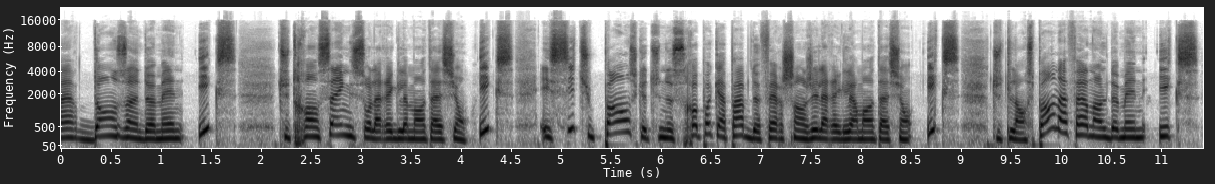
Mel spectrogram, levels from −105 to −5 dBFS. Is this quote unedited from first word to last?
no; 1 cut; at 4.1 s

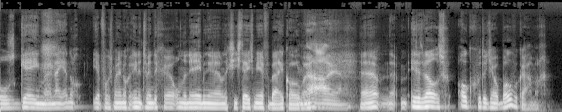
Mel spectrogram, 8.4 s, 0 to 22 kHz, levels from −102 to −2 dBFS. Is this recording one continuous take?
no; 1 cut; at 6.8 s

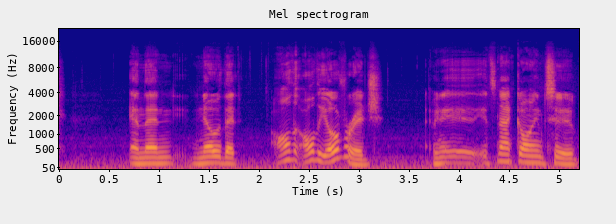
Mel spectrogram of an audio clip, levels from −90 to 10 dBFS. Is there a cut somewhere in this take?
no; 0 cuts

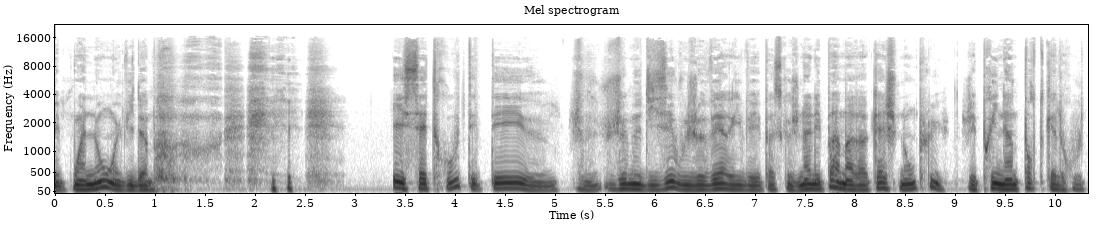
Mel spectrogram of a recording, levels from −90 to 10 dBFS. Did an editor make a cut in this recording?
yes; 2 cuts; at 5.1 s, 9.0 s

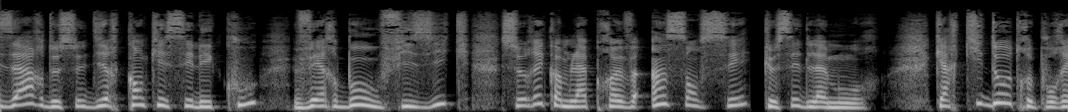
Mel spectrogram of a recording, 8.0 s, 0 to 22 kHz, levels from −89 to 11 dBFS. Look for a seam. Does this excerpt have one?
no; 0 cuts

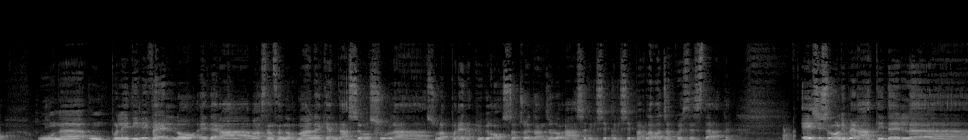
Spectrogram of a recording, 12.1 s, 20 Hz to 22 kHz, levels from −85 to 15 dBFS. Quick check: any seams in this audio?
yes; 1 cut; at 7.6 s

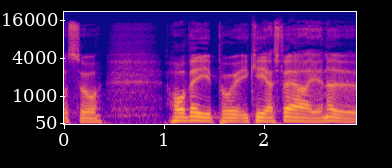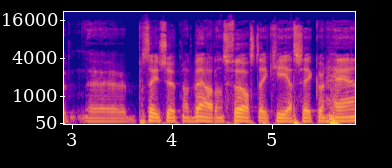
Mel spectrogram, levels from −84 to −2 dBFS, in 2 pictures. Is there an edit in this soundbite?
no; 0 cuts

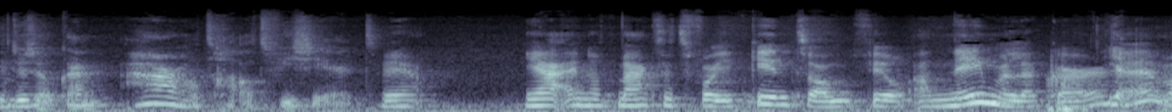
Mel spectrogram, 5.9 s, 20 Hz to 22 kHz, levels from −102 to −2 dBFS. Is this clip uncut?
yes; 0 cuts

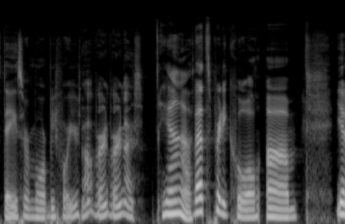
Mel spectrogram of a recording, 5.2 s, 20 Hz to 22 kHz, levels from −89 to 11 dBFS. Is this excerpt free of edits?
no; 3 cuts; at 1.2 s, 1.6 s, 2.9 s

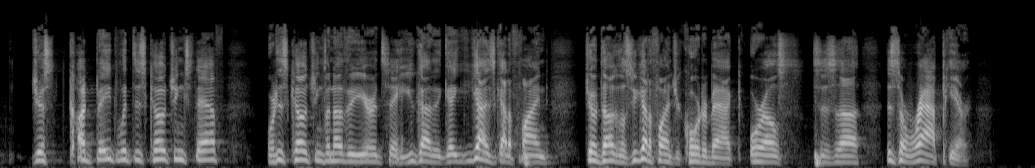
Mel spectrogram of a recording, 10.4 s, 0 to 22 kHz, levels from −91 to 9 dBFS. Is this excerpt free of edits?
no; 4 cuts; at 2.7 s, 3.2 s, 4.0 s, 8.1 s

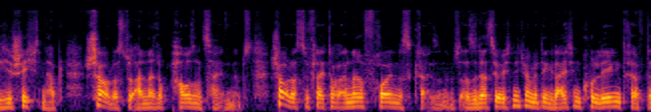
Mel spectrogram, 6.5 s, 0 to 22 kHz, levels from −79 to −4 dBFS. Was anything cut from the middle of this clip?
no; 0 cuts

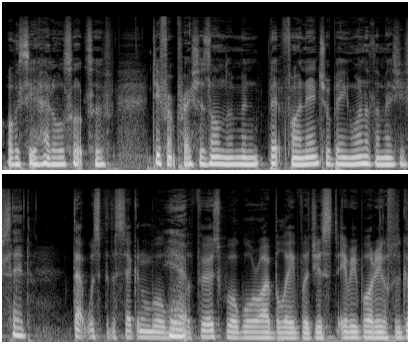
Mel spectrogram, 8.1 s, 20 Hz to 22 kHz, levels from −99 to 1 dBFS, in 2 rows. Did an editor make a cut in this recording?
no; 0 cuts

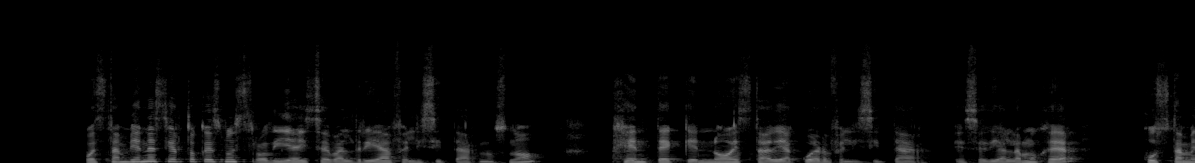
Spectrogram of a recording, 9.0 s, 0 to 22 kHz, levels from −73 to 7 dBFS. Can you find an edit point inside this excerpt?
yes; 2 cuts; at 4.6 s, 6.2 s

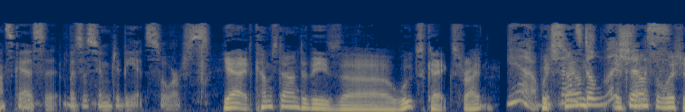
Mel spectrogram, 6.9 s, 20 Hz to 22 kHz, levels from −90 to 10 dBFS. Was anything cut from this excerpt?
yes; 2 cuts; at 2.2 s, 5.0 s

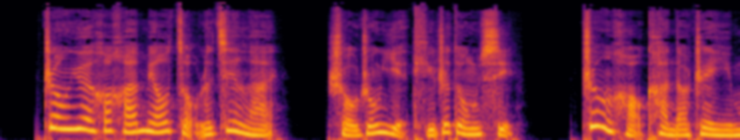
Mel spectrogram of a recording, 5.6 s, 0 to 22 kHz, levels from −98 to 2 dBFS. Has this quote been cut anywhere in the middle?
no; 0 cuts

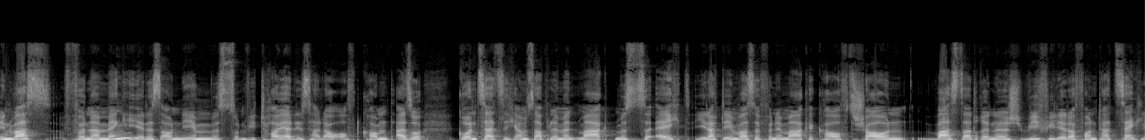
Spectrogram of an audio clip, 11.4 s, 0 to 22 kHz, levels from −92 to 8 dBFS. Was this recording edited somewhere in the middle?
no; 0 cuts

